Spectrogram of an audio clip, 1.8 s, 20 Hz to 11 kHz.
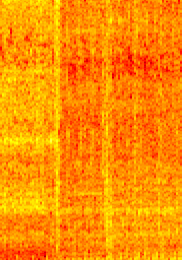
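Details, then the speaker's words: Mitsubishi MGE 4000 generator, sat for years, after carburetor cleaning and fresh gasoline, choke off with auto idle on: steady, even single-cylinder putter with no sputtering, holding speed; about 100 volts output. Normal running. "With the auto idle on, it runs fine now. It's not sputtering out anymore."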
